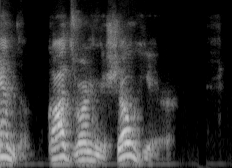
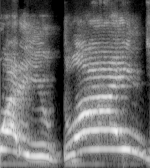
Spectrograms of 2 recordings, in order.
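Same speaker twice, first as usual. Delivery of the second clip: ear-splitting, very loud, shrill, high, drawn-out scream; 12 semitones higher, 11 dB louder than usual. Retelling a story of a man pushed on the subway: imitating a scream. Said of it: "screams out".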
